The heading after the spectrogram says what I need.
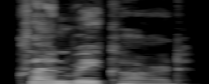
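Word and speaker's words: Clanricarde: a r d e clan recard accent on second syllable c o c k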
